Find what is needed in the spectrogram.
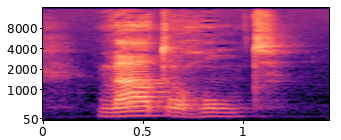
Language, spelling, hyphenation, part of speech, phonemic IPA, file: Dutch, waterhond, wa‧ter‧hond, noun, /ˈʋaːtərɦɔnt/, Nl-waterhond.ogg
- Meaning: water dog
